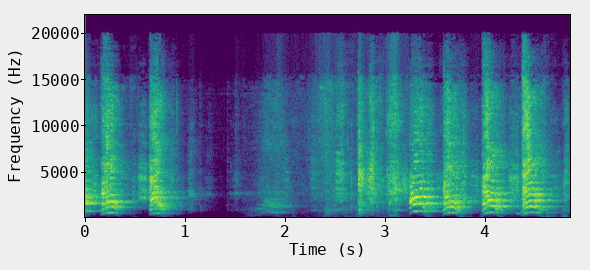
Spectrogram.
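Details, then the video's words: Duet barking by Pomeranian dogs, shrill yaps coming fast and unevenly, a short lull near the start, then a rapid run of bright, ringing barks toward the end. "ポメラニアン Pomeranian デュエット吠え 1000回 犬の鳴き声"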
